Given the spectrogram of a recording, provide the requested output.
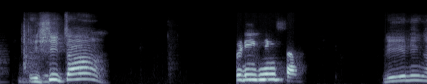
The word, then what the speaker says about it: Ishita: TA or THA? Sir, TA. वो तो spelling है, लेकिन बोलने में क्या बोलते हैं? ता या टा? Sir, Ta. ता.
